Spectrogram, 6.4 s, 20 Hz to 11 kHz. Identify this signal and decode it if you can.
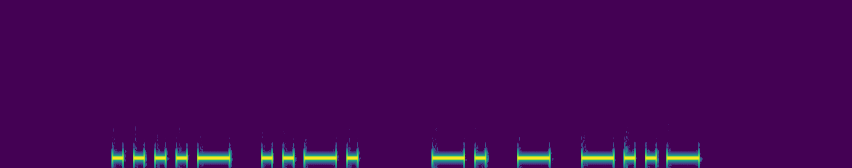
Morse code, heard as a keyed tone, about 15 wpm, 700 Hz. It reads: 4F NTX
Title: Field Day Exchanges Encore - 15wpm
